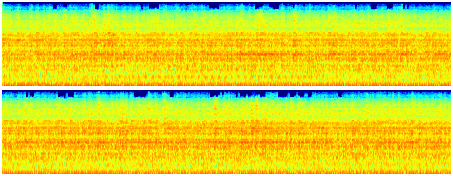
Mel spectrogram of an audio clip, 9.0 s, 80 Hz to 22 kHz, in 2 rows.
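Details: Supercharged 2009 Sea-Doo GTX 215 jet ski bought with a locked-up motor, run on the hose after revival: lumpy idle with an uneven stumbling beat about three per second. Cylinder 3 misfire from a cracked ignition coil.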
